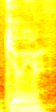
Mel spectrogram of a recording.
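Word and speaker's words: Cillian: killianyan murphyan Murphy cyan it's EI I don't know how you pronounce it it's Irish right or something if it's Irish it's probably Killian I think it's Killian he's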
